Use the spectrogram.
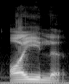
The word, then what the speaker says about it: Eule: have one of them it's an oil again two syllables and if you ask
